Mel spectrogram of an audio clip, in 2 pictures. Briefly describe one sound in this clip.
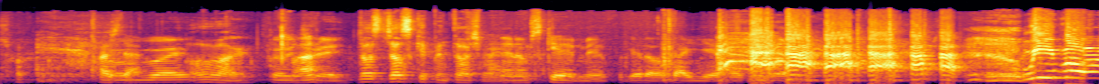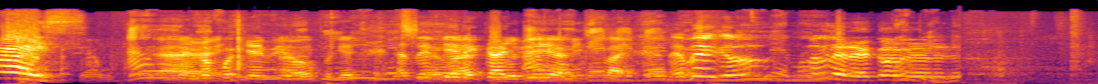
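Several men talk loudly and with animation close by.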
